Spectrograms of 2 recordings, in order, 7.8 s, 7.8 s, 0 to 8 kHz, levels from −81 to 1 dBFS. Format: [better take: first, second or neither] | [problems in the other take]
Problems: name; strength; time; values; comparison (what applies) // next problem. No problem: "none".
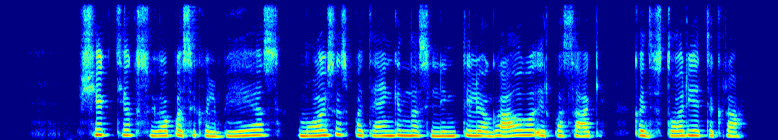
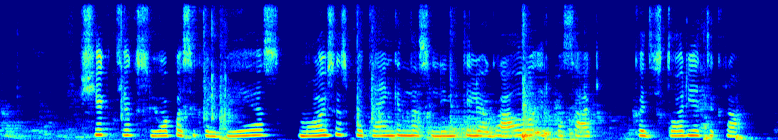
first | noise reduction (classical method log-MMSE)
